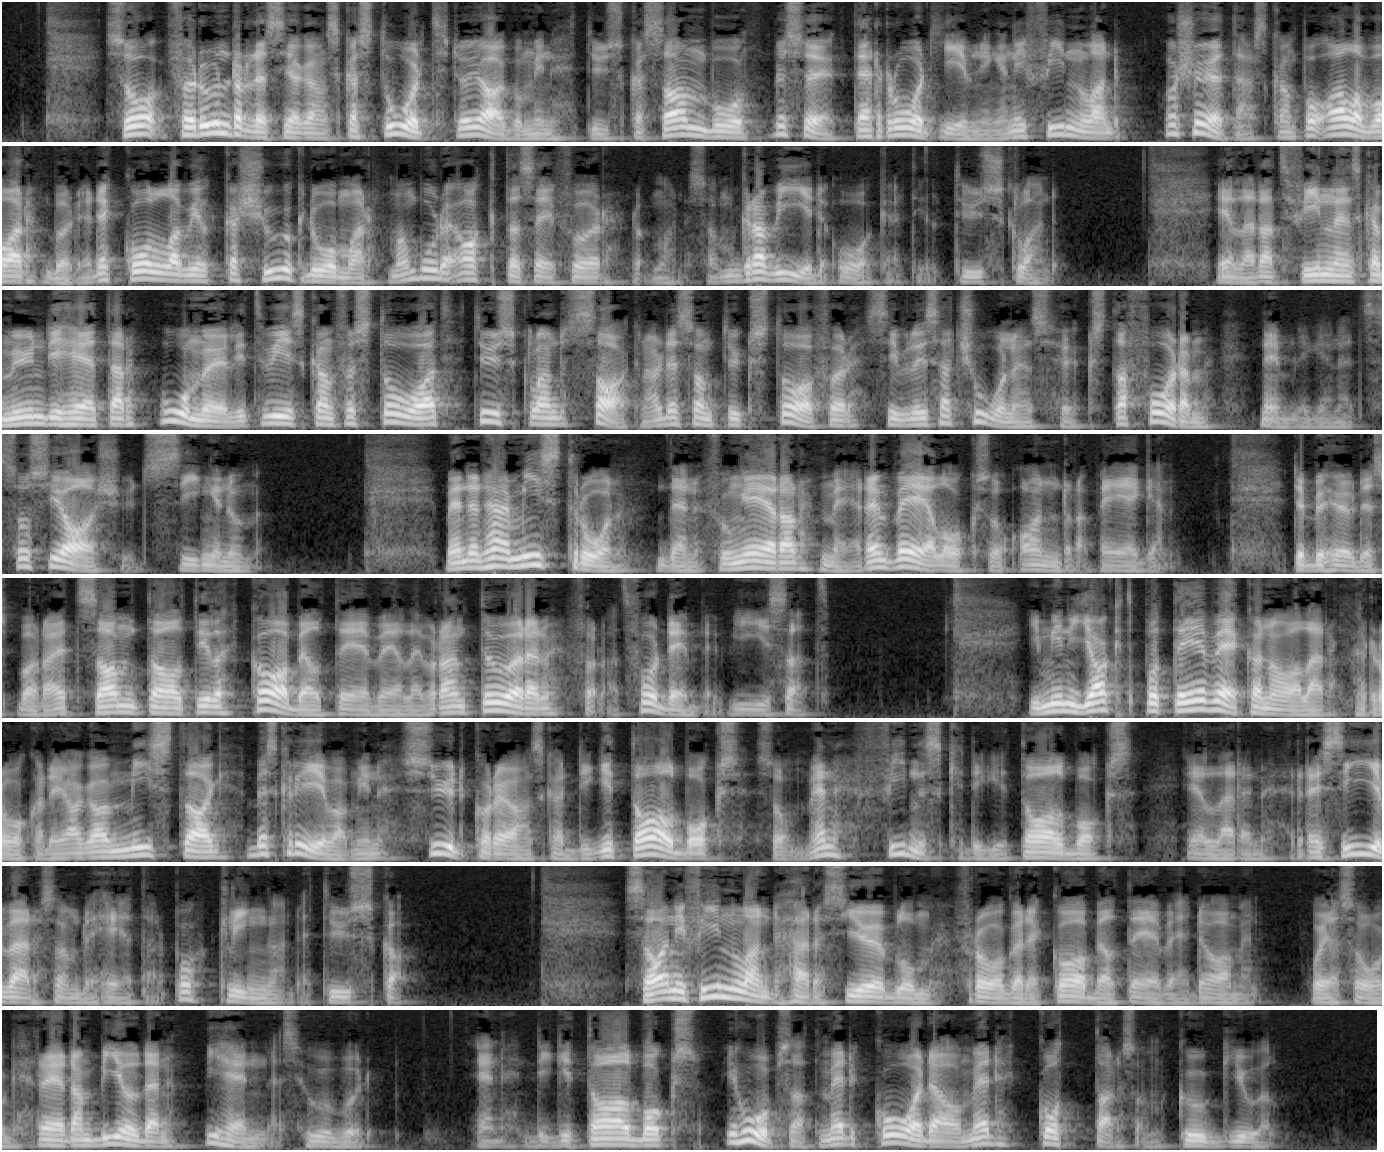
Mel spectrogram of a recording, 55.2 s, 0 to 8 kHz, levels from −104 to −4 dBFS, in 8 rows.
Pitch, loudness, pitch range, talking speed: 110 Hz, -23 LUFS, 90-135 Hz, 140 wpm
